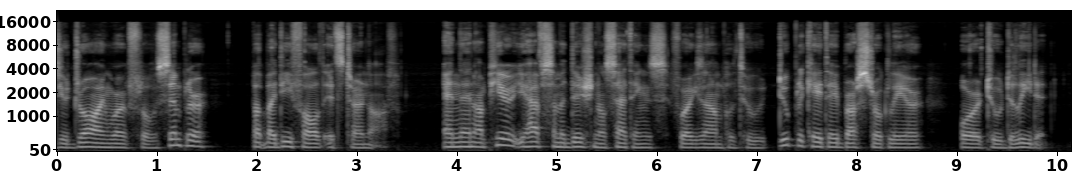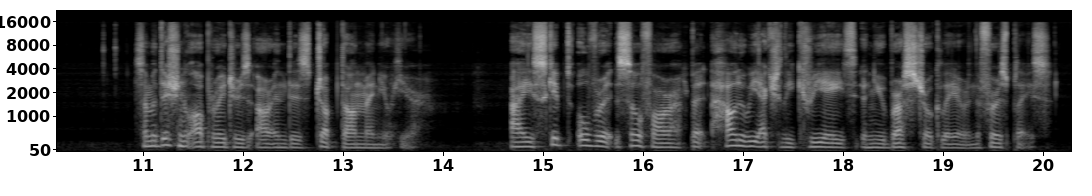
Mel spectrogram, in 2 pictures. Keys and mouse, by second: 2.2 click, 9.1 click, 10.5-14.3 drag, 14.3 ctrl+z.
